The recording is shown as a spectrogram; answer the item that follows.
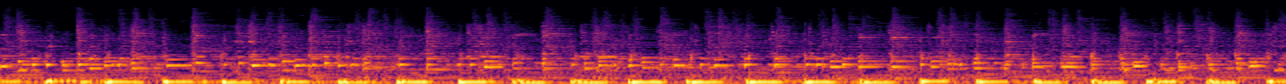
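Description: Acoustic bluegrass band playing an instrumental break: picked banjo and mandolin over strummed acoustic guitar and upright bass, with a steady bass beat.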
